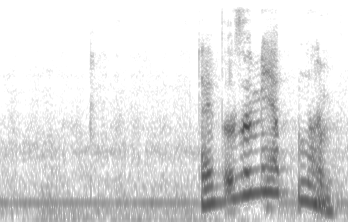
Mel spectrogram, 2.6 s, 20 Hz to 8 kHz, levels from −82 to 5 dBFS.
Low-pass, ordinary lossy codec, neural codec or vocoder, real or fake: 7.2 kHz; Opus, 64 kbps; codec, 24 kHz, 3 kbps, HILCodec; fake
